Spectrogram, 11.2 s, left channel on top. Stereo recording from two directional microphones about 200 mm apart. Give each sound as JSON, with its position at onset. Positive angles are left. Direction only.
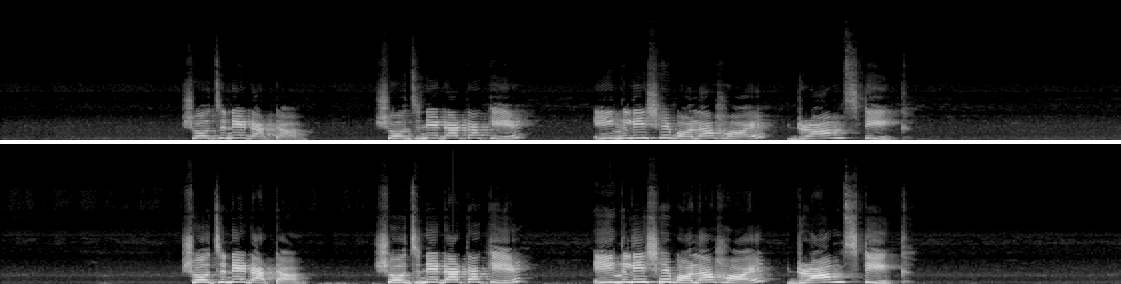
{"t": 1.8, "sound": "a woman's voice", "side_deg": -30}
